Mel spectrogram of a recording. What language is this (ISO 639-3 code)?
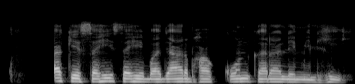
hne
